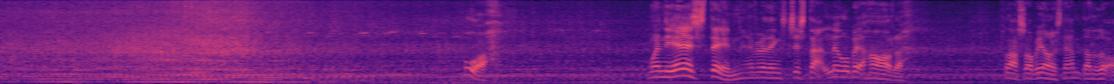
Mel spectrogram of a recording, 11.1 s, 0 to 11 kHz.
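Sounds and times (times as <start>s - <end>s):
car driving past on a hill road: 0.0s - 6.5s
rising chirp: 2.7s - 6.2s
speech: 4.7s - 5.1s, 6.5s - 9.2s, 10.0s - 11.1s.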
